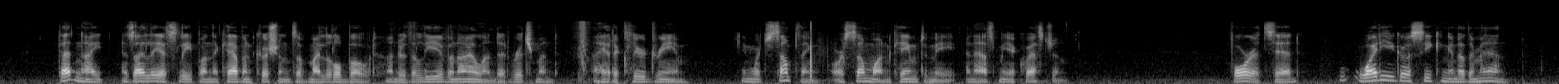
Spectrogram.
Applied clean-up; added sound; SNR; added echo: none; Fireworks; 20 dB; none.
